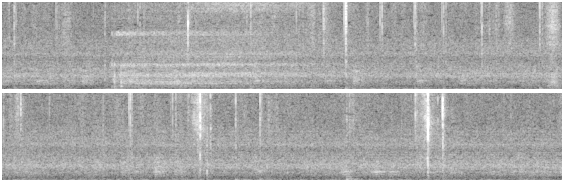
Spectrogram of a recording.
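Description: A pen scratches and taps on paper.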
